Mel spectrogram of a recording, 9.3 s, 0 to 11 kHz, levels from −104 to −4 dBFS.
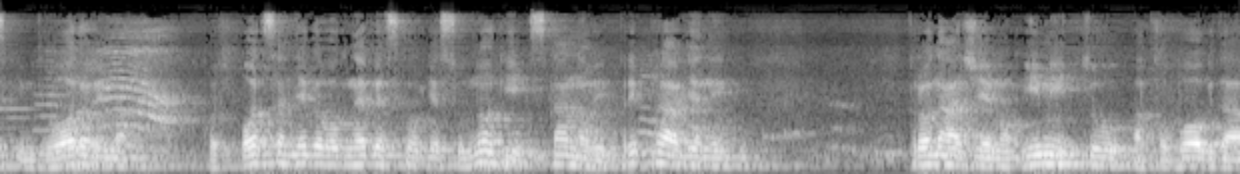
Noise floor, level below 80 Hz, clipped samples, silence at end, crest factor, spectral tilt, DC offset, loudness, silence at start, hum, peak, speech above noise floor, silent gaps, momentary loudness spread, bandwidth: -40 dBFS; -50 dBFS; under 0.1%; 0 s; 18 dB; -6 dB/octave; under 0.1%; -18 LUFS; 0 s; none; 0 dBFS; 23 dB; none; 13 LU; 9.2 kHz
